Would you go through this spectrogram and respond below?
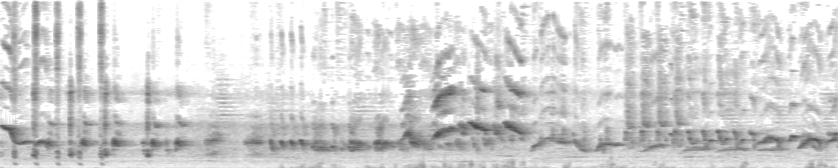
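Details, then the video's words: Chinese hwamei song during training with playback of its own song; sharp rapid clicking notes open, then loud varied whistled phrases with swoops, over thumping background knocks. "Dùng đúng giọng hót của nó để luyện hót cho nó(công nhận nó rất thích đấu với chính giọng của mình)"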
